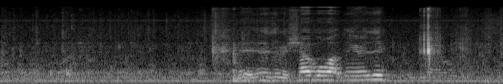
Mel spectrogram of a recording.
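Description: Water gushes and splashes steadily from a leaking pipe.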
